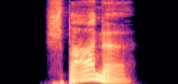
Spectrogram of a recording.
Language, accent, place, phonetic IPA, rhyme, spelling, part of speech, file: German, Germany, Berlin, [ˈʃpaːnə], -aːnə, Spane, noun, De-Spane.ogg
- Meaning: dative of Span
